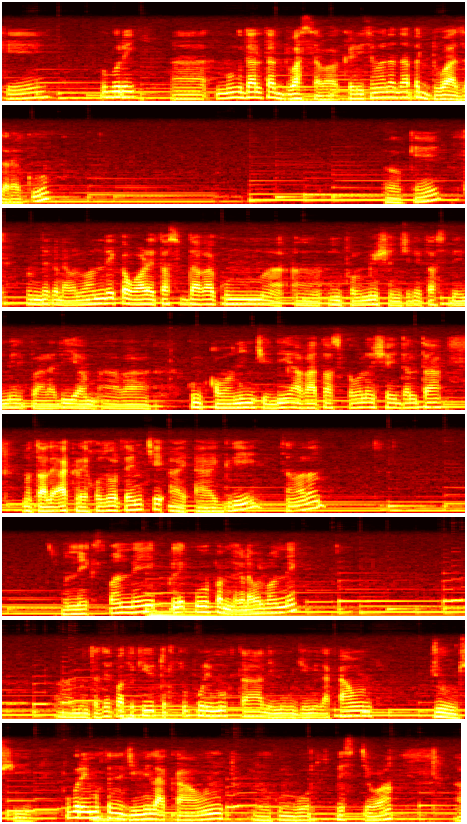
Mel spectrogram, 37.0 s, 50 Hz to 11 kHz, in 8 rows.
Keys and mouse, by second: 2.7 click, 3.2 click, 4.0 0, 5.4 click, 10.1 click, 10.3-20.1 drag, 20.4 click.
